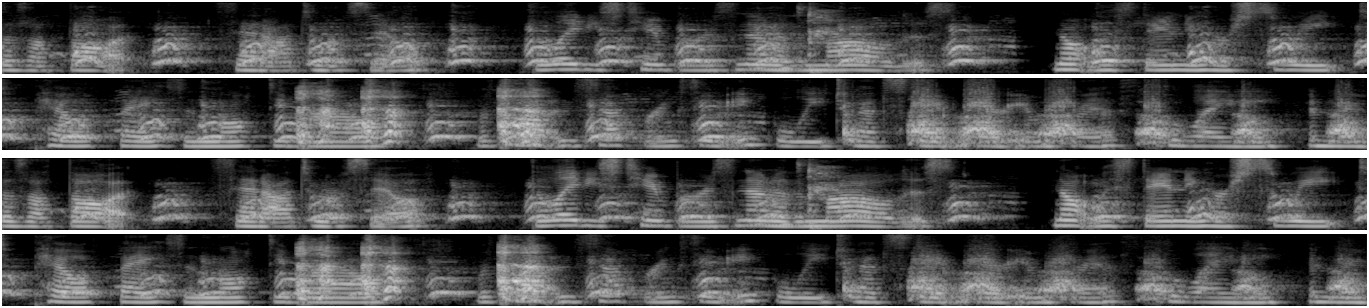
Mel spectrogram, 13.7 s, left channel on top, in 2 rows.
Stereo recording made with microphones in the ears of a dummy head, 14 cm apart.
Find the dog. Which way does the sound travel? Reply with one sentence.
In this clip you hear the dog stay put.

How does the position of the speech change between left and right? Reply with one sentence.
You can hear the speech move from right to left.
